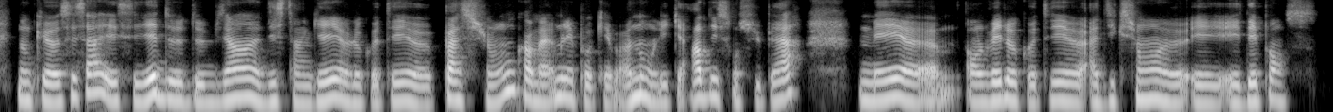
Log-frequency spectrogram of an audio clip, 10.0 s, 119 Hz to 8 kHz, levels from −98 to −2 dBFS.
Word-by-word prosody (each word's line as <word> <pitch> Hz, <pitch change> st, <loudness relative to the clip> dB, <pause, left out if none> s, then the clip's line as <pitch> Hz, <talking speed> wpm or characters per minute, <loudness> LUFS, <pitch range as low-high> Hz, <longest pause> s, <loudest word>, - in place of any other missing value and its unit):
donc, 185 Hz, -1 st, -3 dB
heu, 170 Hz, -1 st, +4 dB
c'est 190 Hz, -, -4 dB
ça, 245 Hz, +4 st, +2 dB
essayer 180 Hz, +3 st, +4 dB
de 190 Hz, -3 st, +1 dB
de 170 Hz, 0 st, -3 dB
bien, 190 Hz, +5 st, +2 dB
heu, -, -, 0 dB
distinguer, 175 Hz, +3 st, 0 dB
heu, 180 Hz, -, 0 dB
le 165 Hz, -1 st, -2 dB
côté, 180 Hz, +2 st, -3 dB
heu, 155 Hz, -3 st, -1 dB
passion, 190 Hz, +4 st, +1 dB
quand 205 Hz, -7 st, +2 dB
même, 175 Hz, +4 st, +1 dB
les 200 Hz, -3 st, 0 dB
Pokémons 165 Hz, +4 st, -1 dB
ont 210 Hz, -, +1 dB
les 165 Hz, 0 st, -4 dB
gardent, 195 Hz, +4 st, 0 dB
ils -, -, +1 dB
sont -, -, -8 dB
supers. 175 Hz, +6 st, -2 dB, 0.4 s
Mais, 185 Hz, +2 st, +2 dB
hem, 195 Hz, +5 st, +1 dB
enlever 175 Hz, +1 st, +2 dB
le 190 Hz, -1 st, +3 dB
côté, 180 Hz, +1 st, -3 dB
heu, 170 Hz, -, -1 dB
addiction, 180 Hz, +3 st, -2 dB
heu 170 Hz, -1 st, +1 dB
et 165 Hz, -1 st, -2 dB
et 165 Hz, -, 0 dB
dépense. 175 Hz, +1 st, -3 dB
180 Hz, 215 wpm, -22 LUFS, 170-195 Hz, 0.4 s, heu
